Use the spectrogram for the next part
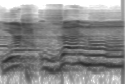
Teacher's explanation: nun kita baca agak panjang sedikit pada mad arid li sukun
